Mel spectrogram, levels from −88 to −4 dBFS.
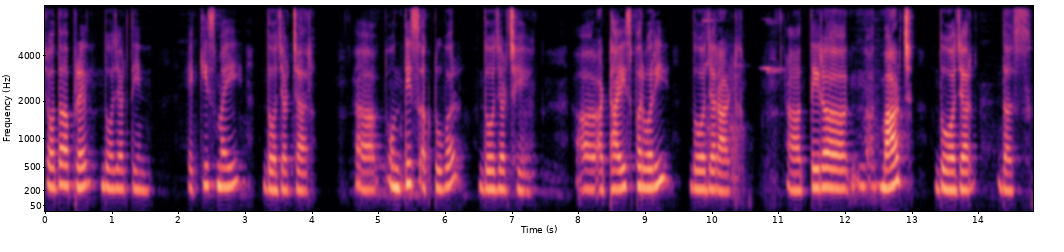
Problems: constant background noise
